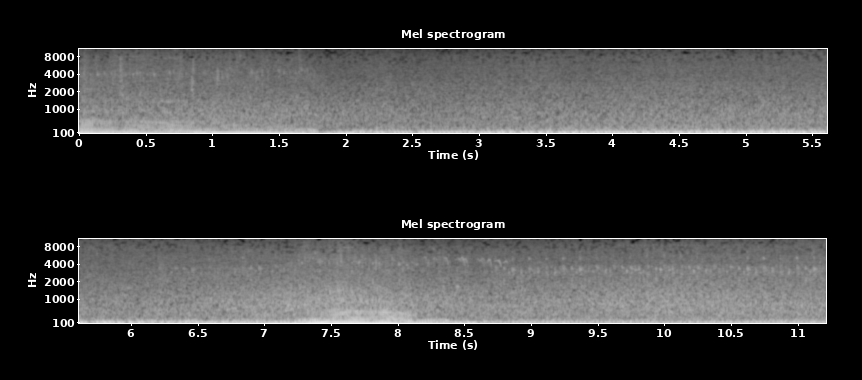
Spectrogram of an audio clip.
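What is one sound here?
Tyres crunch and skid over loose gravel.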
